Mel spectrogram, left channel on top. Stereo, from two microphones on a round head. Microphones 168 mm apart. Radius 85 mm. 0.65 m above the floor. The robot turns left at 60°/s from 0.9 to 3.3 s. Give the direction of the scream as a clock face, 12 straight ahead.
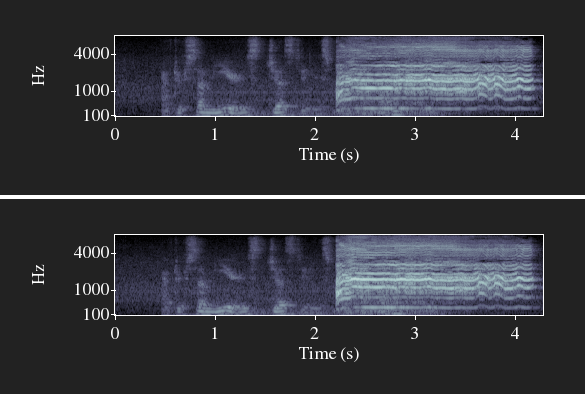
4 o'clock.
